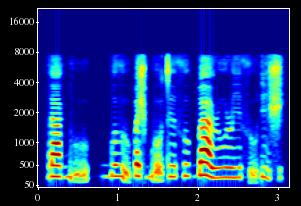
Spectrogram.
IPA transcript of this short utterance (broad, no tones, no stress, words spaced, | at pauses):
ɾa ɡ͡bṵ | ɡ͡boðṵɓaʃ bo̰ tɨθuɡ͡baɹuɹ iθṵɗiʃ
